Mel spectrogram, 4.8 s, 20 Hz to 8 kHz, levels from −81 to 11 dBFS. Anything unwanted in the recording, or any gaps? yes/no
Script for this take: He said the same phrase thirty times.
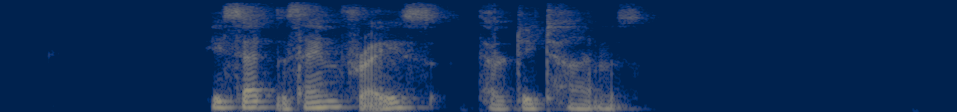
no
